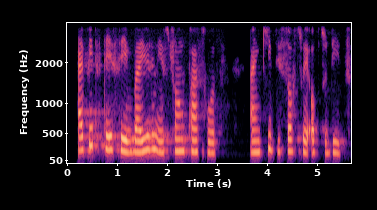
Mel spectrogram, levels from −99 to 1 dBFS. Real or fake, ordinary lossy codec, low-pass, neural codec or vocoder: real; none; 3.6 kHz; none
